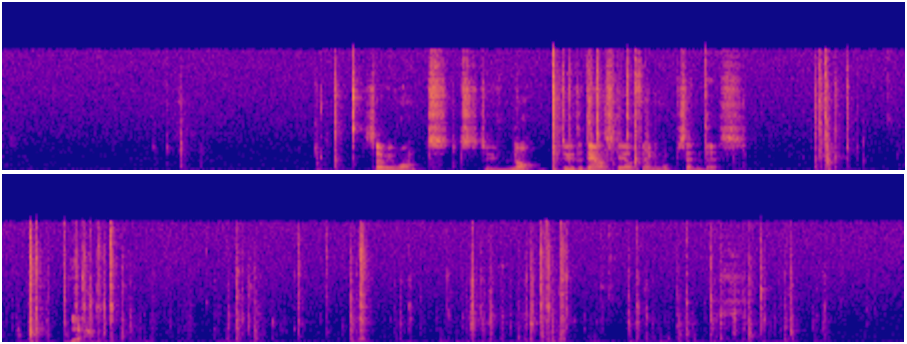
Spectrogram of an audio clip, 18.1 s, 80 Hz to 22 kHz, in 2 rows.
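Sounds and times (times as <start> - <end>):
typing on computer keyboard: 3.1 - 3.6, 5.5 - 7.5, 8.1 - 17.4.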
